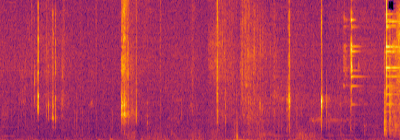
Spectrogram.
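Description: Scattered light clicks and taps of an egg being cracked and emptied by hand into a plastic bowl, with a quick cluster of clicks near the end as a plastic bottle of sunflower oil is picked up.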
